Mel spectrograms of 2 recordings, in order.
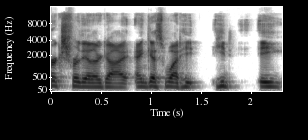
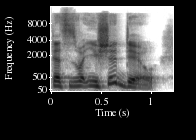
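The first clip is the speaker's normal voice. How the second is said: normal talking voice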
